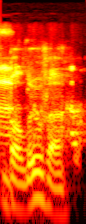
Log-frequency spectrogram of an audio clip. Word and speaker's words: Bulova: know Italian uh it's Bulova it's it's Bulova they'll they'll I mean almost every La almost every Latin person I know says Bulova because that's how that's how you would say it Italy uh and again the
